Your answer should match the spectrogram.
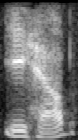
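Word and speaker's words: Ihab: And, I'll start off first by pronouncing my first name the right way in case some of the callers want to ask about that. So my first name is actually Ehab, and it's spelled with an I, but I get that question quite a bit about the correct pronunciation of it.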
